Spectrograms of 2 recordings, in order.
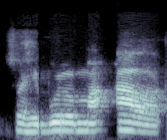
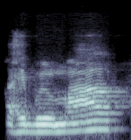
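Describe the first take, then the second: First: A glottal catch splits the last vowel in two. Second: The last vowel is one smooth, long sound. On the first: The speaker calls it wrong. "ada yang salah baca shahibul ma'al" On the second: The speaker calls it right. "meskipun benar shahibul mal"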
